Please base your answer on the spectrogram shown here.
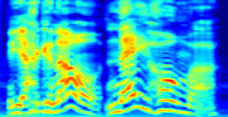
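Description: A woman's voice: on the high side, very animated, takes it slowly, a bit bright, faint music behind. A woman co-hosting a podcast, telling history in an explanatory way for young listeners. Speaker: podcast co-host and narrator.

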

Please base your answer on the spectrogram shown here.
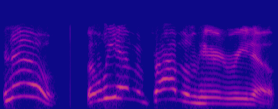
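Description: A man's voice: sits high, huge pitch swings, moderate pace. A man calling in to a radio show by phone, explaining himself to the host. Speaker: radio call-in listener. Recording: narrow dry phone line.

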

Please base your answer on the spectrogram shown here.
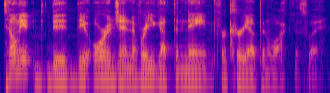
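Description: A man from Oregon hosting a podcast interview, chatty and full of quick affirmations and restarts. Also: on the low side, darkish tone. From United States, Oregon. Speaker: podcast host. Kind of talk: casual interview.

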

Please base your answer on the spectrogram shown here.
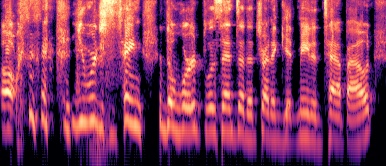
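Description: A man's voice: sits high, steady tone, moderate pace, breathy edge, dry recording. A man in his thirties hosting a podcast, playful and teasing, laughing often. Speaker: podcast host. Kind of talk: casual chat.

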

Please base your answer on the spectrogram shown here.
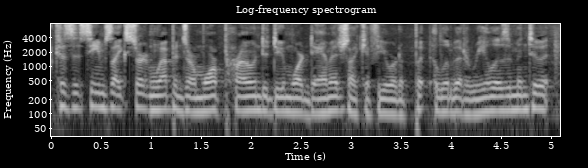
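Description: A man speaks at a middle pitch in casual podcast chat. He explains things as he goes, with a halting, conversational delivery. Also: steady tone, warm tone. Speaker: podcast co-host.

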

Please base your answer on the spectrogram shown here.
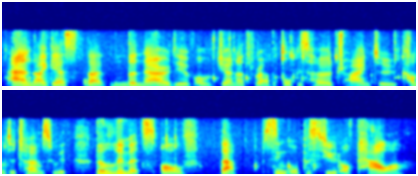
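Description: A woman's voice: fairly low pitch, a bit bright, muffled recording, a little hiss or hum. A woman guest being interviewed, talking reflectively with many fillers and restarts. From Australia. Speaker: author guest. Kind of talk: casual interview talk.

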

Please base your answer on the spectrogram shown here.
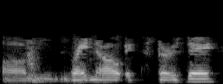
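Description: A man's voice: lowish voice, slow, breathy edge, no echo. A young man from Miami calling in to a radio show, telling his story plainly. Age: young adult. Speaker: caller. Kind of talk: phone call-in. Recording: tinny phone line.

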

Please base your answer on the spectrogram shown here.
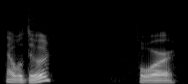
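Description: A man's voice: fairly low pitch, animated, unhurried, creaky, mellow, dry recording, muffled recording. A man hosting a gaming podcast alone, talking in an informal, playful, self-deprecating ramble and sounding tired. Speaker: solo video game podcast host. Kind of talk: casual podcast sign-off, rambling.

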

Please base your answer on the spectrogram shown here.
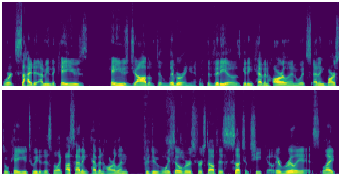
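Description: A man's voice: mid-range voice, moderate pace, no echo, clean studio sound. A man hosting a casual sports talk show, conversational and emphatic with his opinions. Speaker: sports podcast host.

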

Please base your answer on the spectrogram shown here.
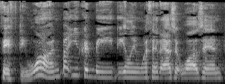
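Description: A podcast host commenting on old radio shows and answering listener feedback in a halting, hesitant way with frequent pauses. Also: medium pitch, expressive.

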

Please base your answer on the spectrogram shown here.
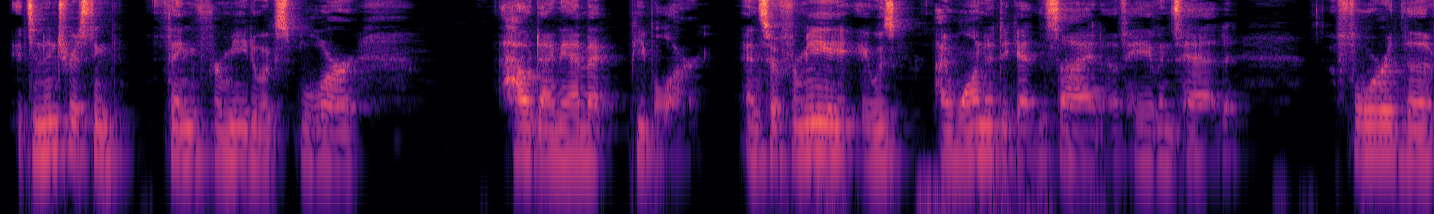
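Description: A man discussing his audio drama writing in a thoughtful, halting way, restating phrases as he explains. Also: on the high side. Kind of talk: reflective discussion of own writing.

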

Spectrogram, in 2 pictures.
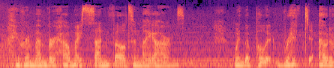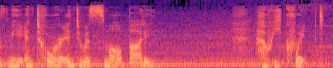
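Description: Woman acting as bitter grieving mother, lowish voice, cold and unforgiving, deliberate audio drama delivery, noisy traffic ambience behind. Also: close to an everyday voice. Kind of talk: full-cast audio drama, first-person narration and dialogue.

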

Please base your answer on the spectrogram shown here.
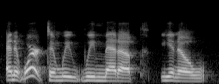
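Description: Woman, lowish pitch, conversational interview guest, wry storyteller, muffled lo-fi podcast sound. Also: a little fast. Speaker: screenwriter guest. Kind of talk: casual conversational interview, telling stories. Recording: dull, lo-fi podcast audio.

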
